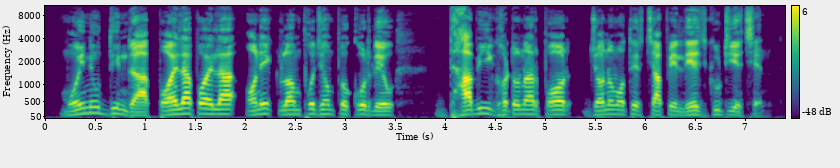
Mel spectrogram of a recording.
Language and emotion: Bengali, neutral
